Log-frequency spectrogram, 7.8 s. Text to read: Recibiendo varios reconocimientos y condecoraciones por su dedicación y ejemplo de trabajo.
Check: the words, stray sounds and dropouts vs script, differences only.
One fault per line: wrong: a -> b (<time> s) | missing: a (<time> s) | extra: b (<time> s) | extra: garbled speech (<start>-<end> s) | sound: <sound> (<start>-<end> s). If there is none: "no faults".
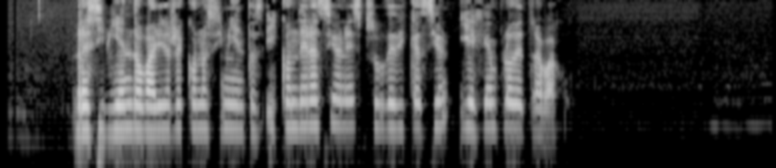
missing: por (3.6 s)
